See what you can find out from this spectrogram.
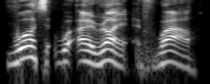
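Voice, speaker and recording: A man's voice: a little high, expressive, slow pace, darkish tone, breathy edge, no room sound. A young man hosting a casual chat, joking about himself in a hesitant, rambling way. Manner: hesitant, jokey, self-mocking. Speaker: host.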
